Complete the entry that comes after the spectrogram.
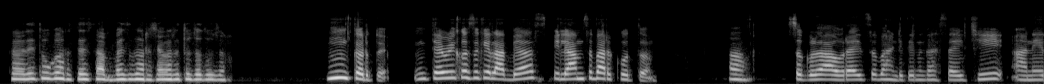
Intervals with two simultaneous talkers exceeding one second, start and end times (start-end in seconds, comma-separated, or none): none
